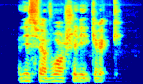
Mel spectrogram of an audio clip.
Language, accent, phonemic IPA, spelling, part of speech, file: French, Canada, /a.le s(ə) fɛʁ vwaʁ ʃe le ɡʁɛk/, aller se faire voir chez les Grecs, verb, LL-Q150 (fra)-aller se faire voir chez les Grecs.wav
- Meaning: to get lost, go to hell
